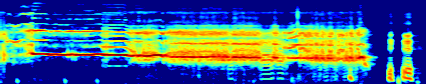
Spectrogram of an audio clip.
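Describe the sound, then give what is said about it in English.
A voice imitates a horror-movie alien scream: a loud, shrill, sustained wail lasting about three and a half seconds, its pitch sagging slightly before it cuts off into a couple of brief sounds. “You should have just screamed like the Body Snatchers.”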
